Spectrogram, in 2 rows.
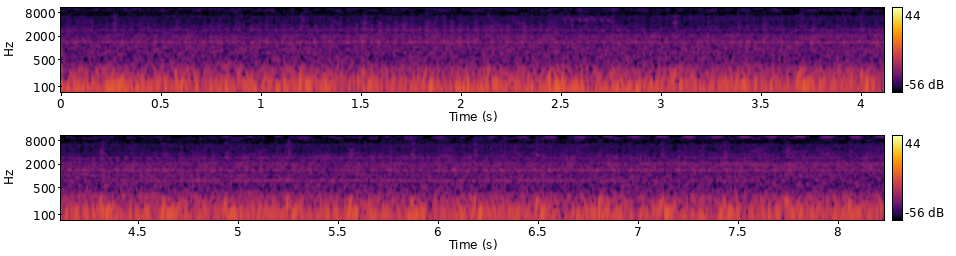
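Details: Fairbanks 208 single-cylinder engine on an oil-well pulling unit, just started by spinning the flywheel after a pump change, probably fed gasoline as well gas is weak; steady low thumping, even unhurried firing, no knocks or misses, running normally.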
